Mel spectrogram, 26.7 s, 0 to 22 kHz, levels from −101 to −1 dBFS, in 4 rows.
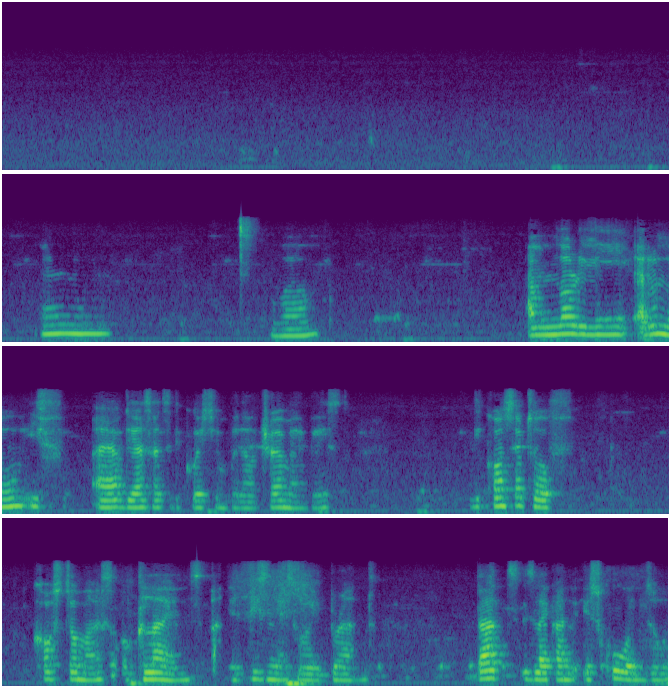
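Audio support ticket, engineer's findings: No fault found in the speech; nothing to action. The path sounds like AMR wideband (HD Voice) at 12.65 kbit/s, with audio limited to about 7 kHz and only light codec coloration.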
